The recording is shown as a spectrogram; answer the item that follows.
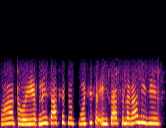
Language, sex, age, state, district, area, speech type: Hindi, female, 45-60, Uttar Pradesh, Hardoi, rural, conversation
